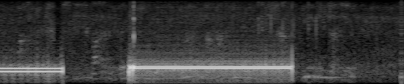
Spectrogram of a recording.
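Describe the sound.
Telephone line tones during a call transfer: a steady two-note tone cuts off, then after a brief gap a single steady tone holds for about two seconds before stopping, leaving only faint low noise.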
